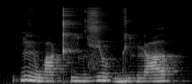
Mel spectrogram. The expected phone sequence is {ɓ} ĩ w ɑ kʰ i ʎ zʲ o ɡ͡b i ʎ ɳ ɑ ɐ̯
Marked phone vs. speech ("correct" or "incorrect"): correct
